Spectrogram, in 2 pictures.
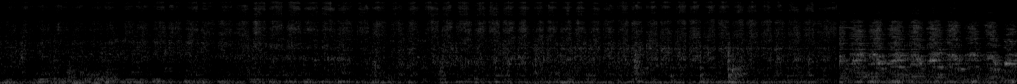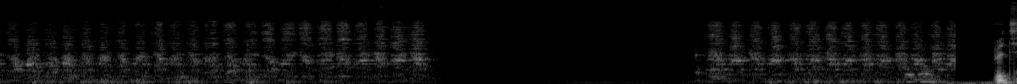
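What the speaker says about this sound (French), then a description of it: "Voilà, j'ai poncé, j'ai poncé, j'ai poncé." A forged sword blade is hand sanded with a long, steady, rasping rub in continuous back-and-forth strokes, close up, stopping briefly for a silent pause before resuming.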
